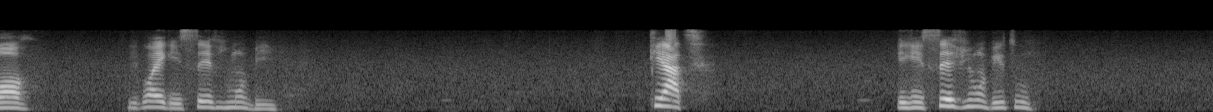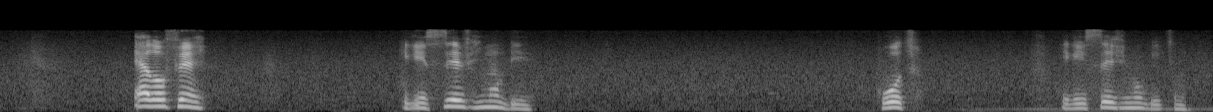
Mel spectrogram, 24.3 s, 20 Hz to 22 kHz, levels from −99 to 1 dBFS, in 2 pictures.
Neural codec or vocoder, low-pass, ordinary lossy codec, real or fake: none; 7.2 kHz; none; real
